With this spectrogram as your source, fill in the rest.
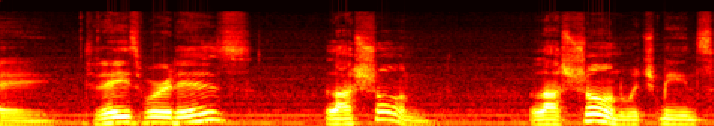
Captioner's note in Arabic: بالعبرية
